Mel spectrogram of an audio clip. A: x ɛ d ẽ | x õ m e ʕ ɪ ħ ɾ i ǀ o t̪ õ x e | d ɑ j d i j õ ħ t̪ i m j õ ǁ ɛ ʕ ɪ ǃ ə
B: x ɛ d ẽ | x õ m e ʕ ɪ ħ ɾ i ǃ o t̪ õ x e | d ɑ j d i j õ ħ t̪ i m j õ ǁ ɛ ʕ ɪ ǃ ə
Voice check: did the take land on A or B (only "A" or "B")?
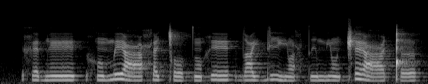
A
